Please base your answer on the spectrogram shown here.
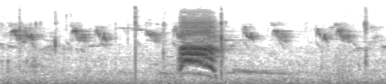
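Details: One loud, harsh, drawn-out crow caw lasts about half a second in the middle, among many high, thin chirps from small birds in a large gathering of crows.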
